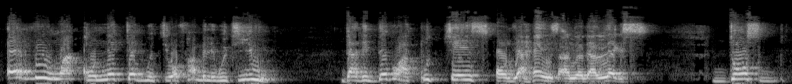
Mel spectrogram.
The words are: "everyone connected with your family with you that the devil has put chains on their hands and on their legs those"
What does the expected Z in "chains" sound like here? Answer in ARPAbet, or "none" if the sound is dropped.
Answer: S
